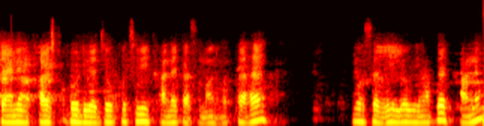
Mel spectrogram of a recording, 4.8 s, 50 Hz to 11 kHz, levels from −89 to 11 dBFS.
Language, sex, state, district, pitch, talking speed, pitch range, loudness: Hindi, male, Bihar, Gaya, 130 Hz, 220 wpm, 120-145 Hz, -18 LUFS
